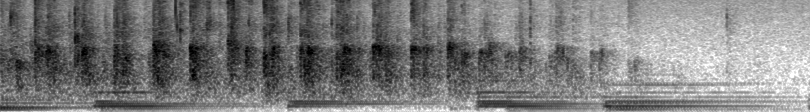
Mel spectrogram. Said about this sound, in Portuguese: Fique de pé e dê uma salva de palmas para o Senhor.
